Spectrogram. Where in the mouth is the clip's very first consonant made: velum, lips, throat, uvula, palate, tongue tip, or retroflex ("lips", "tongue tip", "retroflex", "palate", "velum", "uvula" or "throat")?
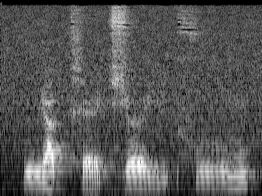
palate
